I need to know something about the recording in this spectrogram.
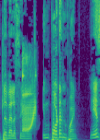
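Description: Conversational speech with a short rising springy 'boing' comedy sound effect about half a second in, then a brief pause.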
